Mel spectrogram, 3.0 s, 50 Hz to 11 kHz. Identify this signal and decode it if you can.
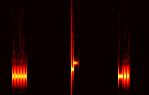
Morse code, heard as a keyed tone, about 40 wpm, 700 Hz. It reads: 5 D
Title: Single Letter-Number 40wpm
